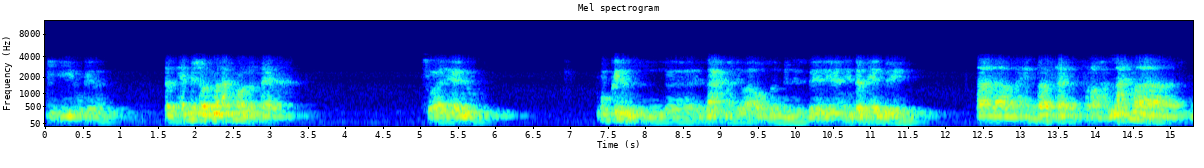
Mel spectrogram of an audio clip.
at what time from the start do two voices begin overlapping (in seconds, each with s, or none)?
none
